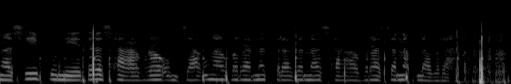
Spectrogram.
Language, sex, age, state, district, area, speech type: Manipuri, female, 45-60, Manipur, Churachandpur, urban, read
